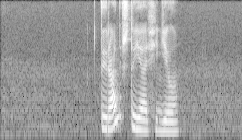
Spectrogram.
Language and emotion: Russian, positive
